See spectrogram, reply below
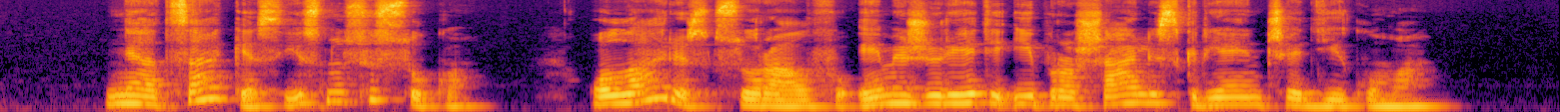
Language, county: Lithuanian, Šiauliai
